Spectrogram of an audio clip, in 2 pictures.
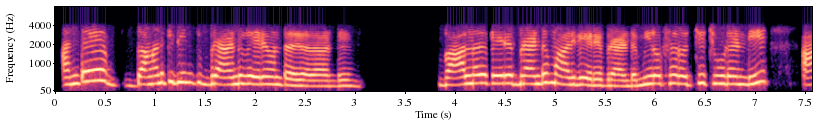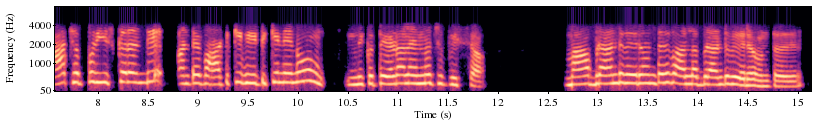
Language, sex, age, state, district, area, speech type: Telugu, female, 18-30, Telangana, Mulugu, urban, conversation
